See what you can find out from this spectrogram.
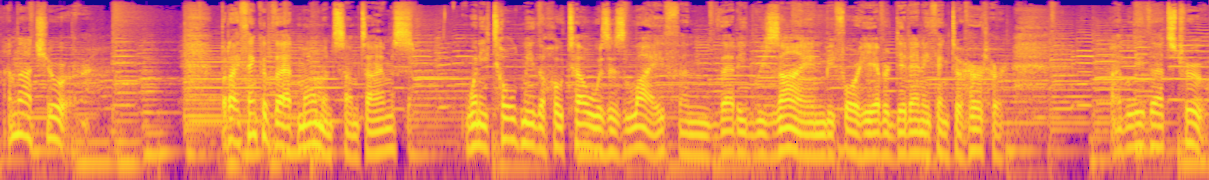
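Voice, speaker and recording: An actor in a radio drama playing a shrewd, composed hotel house detective, speaking and narrating in a measured, wry way. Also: male voice, fairly low pitch, music in the background, natural voice. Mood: reflective.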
